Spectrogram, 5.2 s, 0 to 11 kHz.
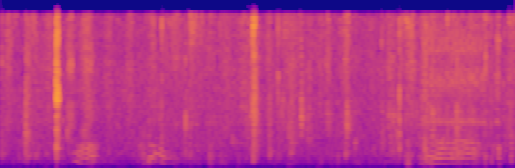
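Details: Cardigan Welsh Corgi puppies, a 15-day-old litter going after the milk bar, give scattered thin squeaks with quick wavering pitch, then a longer, stronger warbling whine near the end amid rustling.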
